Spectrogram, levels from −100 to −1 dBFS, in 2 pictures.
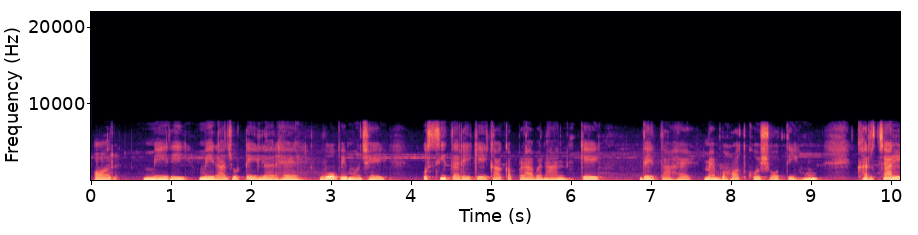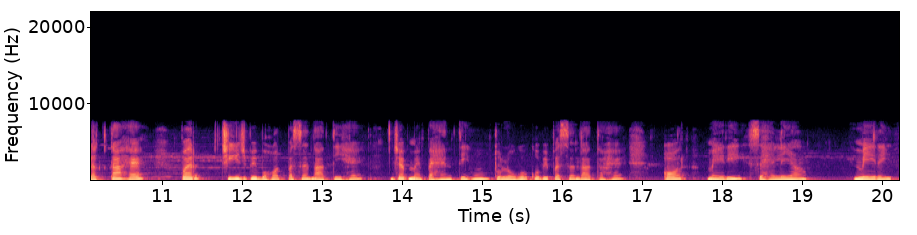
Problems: background sounds at intervals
